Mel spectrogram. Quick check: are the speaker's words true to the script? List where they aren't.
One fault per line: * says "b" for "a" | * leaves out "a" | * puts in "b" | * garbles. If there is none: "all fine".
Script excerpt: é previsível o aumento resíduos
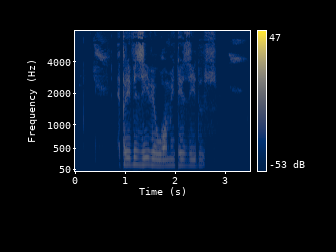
all fine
